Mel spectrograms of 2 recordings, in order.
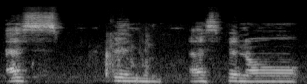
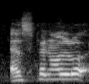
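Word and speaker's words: Española: Why do they pronounce Espinol as Espinola? Espanola. It's because most of the people in Espanola are descended from the Spanish and not from the conquistadors. That's just how it's pronounced.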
